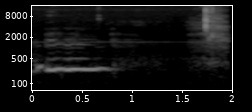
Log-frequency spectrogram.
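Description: A woman's closed-mouth 'mmm', one steady note held for just under a second at the start.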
